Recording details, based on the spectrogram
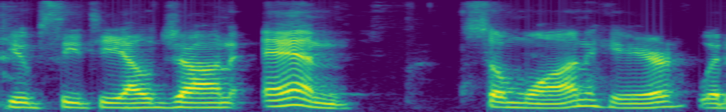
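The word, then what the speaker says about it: kubectl: you and Jared but like when you say Cube cdle I I always put the ban here it's pronounced Cube CTL John and someone here with us today agree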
